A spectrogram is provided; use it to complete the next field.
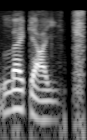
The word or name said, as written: legite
